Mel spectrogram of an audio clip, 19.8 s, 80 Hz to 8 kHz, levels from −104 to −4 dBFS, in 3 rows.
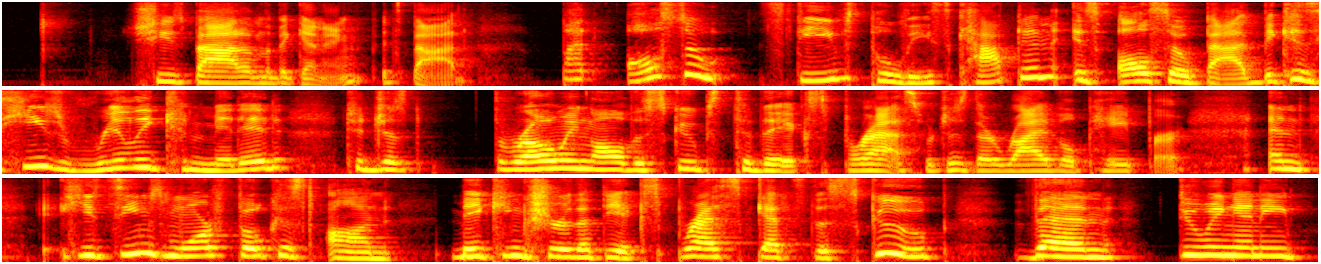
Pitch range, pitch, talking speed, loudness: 180-240 Hz, 205 Hz, 150 wpm, -27 LUFS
